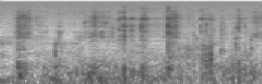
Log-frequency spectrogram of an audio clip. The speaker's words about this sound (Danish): Jeg skal kun høre chips, der knaser.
